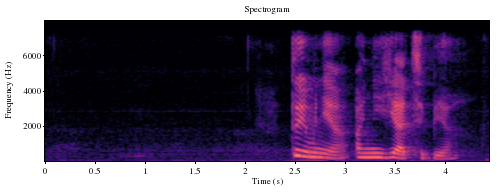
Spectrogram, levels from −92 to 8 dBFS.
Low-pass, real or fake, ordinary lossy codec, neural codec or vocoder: 7.2 kHz; real; none; none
